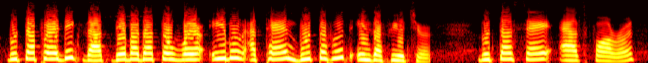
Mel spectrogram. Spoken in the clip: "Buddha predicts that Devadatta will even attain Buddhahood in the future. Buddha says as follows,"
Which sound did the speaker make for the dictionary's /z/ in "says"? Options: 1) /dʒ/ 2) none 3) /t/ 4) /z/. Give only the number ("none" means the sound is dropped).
2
